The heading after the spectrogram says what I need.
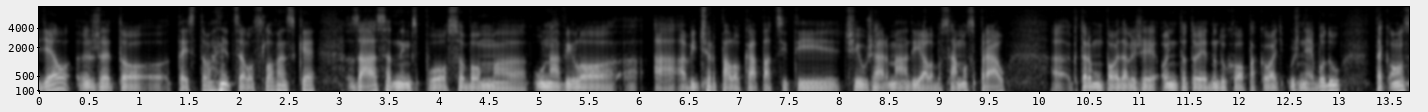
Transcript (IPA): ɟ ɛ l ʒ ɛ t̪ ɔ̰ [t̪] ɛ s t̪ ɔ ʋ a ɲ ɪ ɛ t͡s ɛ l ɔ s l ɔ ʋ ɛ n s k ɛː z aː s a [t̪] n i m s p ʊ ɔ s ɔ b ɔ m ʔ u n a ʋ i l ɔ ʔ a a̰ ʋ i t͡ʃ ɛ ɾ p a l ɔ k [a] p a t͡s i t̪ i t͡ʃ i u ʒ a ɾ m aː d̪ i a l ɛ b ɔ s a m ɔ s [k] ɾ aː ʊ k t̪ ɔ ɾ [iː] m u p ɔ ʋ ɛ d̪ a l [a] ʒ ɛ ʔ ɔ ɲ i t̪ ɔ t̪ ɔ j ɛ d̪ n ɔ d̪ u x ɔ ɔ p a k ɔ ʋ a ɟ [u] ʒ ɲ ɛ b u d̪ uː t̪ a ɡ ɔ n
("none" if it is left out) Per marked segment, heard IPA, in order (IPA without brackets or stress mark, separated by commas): t̪, d̪, a, p, ɛː, i, u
